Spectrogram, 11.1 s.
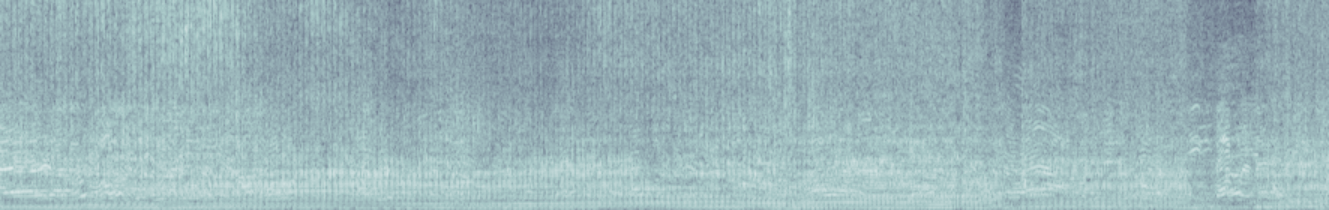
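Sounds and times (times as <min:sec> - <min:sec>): car engines droning: 0:00.0 - 0:11.0.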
